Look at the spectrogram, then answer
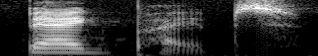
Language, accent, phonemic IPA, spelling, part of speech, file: English, US, /ˈbæɡˌpaɪps/, bagpipes, noun, En-us-bagpipes.ogg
